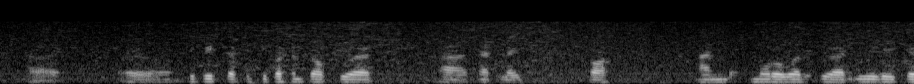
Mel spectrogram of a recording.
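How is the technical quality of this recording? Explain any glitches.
The quality is compromised by aggressive noise suppression acting on speech, heard against room noise about 8 dB below the voice and a bandwidth ending at 8 kHz, which fits a G.722 call path.

Noise suppressor artifacts run throughout. The suppressor pulls the steady room noise down by about 21 dB frame by frame, so the background pumps between phrases.

Speech cut by the noise suppressor occurs at 0.26–0.66 s, 1.18–3.76 s, 4.39–5.46 s, 5.9–6.19 s, 6.97–7.62 s and 8.01 s to the end. The suppressor mistakes quieter speech for noise and drops it by about 20 to 22 dB, swallowing soft consonants and word endings in short bursts. The cuts within the 1.18–3.76 s stretch add up to about a second.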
